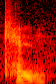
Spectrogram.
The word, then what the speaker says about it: 켈빈: 켈빈이라고 읽는다고. 켈빈.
